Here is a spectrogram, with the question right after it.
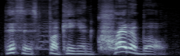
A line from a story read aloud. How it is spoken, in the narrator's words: exclaimed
